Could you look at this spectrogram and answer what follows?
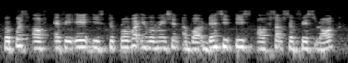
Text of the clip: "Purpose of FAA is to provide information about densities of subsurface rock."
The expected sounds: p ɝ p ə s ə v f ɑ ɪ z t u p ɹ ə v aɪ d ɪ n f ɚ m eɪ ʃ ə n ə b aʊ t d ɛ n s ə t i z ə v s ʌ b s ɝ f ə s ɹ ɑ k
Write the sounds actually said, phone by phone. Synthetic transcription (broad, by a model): p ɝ p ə s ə f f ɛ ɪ s t u p ɹ ə v aɪ d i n f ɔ m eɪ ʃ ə n ə b aʊ t d ɛ n s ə t i s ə f s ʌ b s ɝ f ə s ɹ ɑ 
